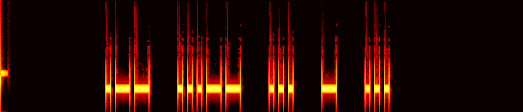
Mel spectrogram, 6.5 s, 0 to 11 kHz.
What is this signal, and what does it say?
Morse code, heard as a keyed tone, about 20 wpm, spaced as for 15 wpm, 700 Hz. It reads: W3STS
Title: 140 Lesson 23g - Letter f - Call Signs 20wpm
